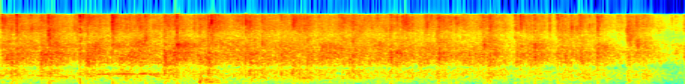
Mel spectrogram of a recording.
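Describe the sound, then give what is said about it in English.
Steady audience applause for the Lightning Talk presenters fills the whole stretch, many hands clapping at once in a dense, even roar that holds at a consistent loudness from start to finish. “Can we have a huge round of applause for all the Lightning Talk presenters?”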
